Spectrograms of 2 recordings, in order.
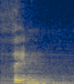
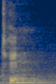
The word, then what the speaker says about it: thin: So the first kind of body shape that you get is thin. Now we must remember important TH sound. Thin, not tin. You have to keep TH together. Thin, thin.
